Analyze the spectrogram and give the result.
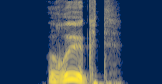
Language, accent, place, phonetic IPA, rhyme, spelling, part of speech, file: German, Germany, Berlin, [ʁyːkt], -yːkt, rügt, verb, De-rügt.ogg
- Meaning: inflection of rügen: 1. third-person singular present 2. second-person plural present 3. plural imperative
